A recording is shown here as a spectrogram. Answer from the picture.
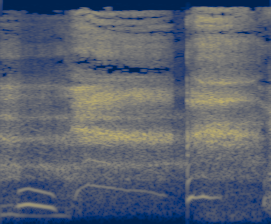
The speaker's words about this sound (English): Oh, we can do some real heavy breathing here, baby.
